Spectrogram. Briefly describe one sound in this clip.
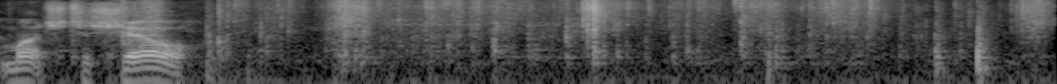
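Plastic wrap crinkles as it is torn off.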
